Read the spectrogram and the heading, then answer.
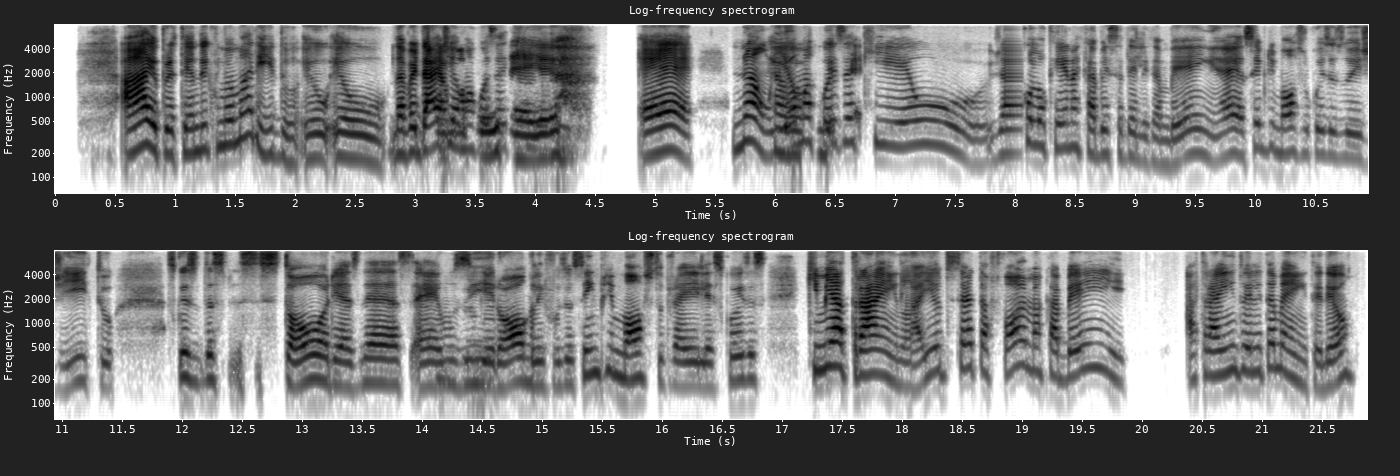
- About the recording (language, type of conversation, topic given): Portuguese, unstructured, Qual país você sonha em conhecer e por quê?
- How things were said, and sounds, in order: chuckle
